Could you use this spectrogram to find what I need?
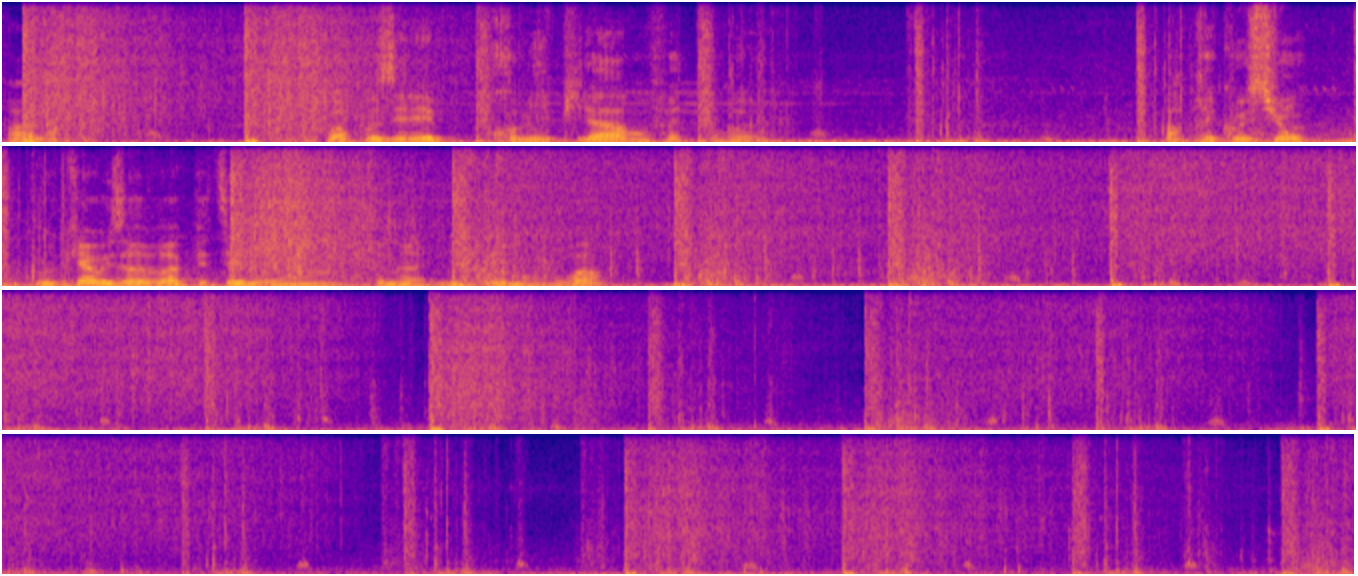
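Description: A pickaxe strikes rock again and again.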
